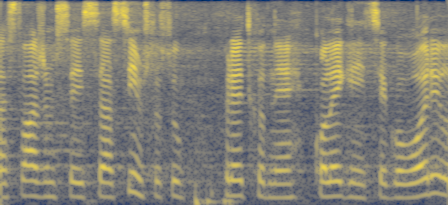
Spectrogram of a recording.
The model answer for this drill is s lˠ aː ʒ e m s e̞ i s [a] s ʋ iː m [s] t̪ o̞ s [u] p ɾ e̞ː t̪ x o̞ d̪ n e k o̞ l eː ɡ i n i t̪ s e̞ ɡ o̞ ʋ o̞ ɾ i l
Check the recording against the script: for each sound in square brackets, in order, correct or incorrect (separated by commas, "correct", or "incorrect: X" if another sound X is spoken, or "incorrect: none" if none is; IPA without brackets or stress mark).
correct, incorrect: ʃ, correct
